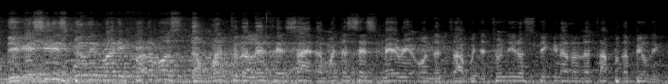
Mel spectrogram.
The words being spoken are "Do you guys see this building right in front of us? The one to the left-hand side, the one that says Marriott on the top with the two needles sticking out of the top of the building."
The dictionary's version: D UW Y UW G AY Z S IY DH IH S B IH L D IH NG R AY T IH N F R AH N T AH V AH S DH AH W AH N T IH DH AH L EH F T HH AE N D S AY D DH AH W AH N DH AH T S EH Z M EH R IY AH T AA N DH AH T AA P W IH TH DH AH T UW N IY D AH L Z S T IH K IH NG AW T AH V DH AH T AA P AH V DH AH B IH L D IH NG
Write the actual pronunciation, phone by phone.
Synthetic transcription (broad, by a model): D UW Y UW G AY S IY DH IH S B IH L D IH NG R AY T IH N F R AH N T AH V AH S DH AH W AH N T IH DH AH L EH F T HH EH D S AY D DH AH W AH N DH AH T S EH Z M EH R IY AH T AA N DH AH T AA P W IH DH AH T UW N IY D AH S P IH K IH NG AW T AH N DH AH T AA P AH V DH AH B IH L D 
